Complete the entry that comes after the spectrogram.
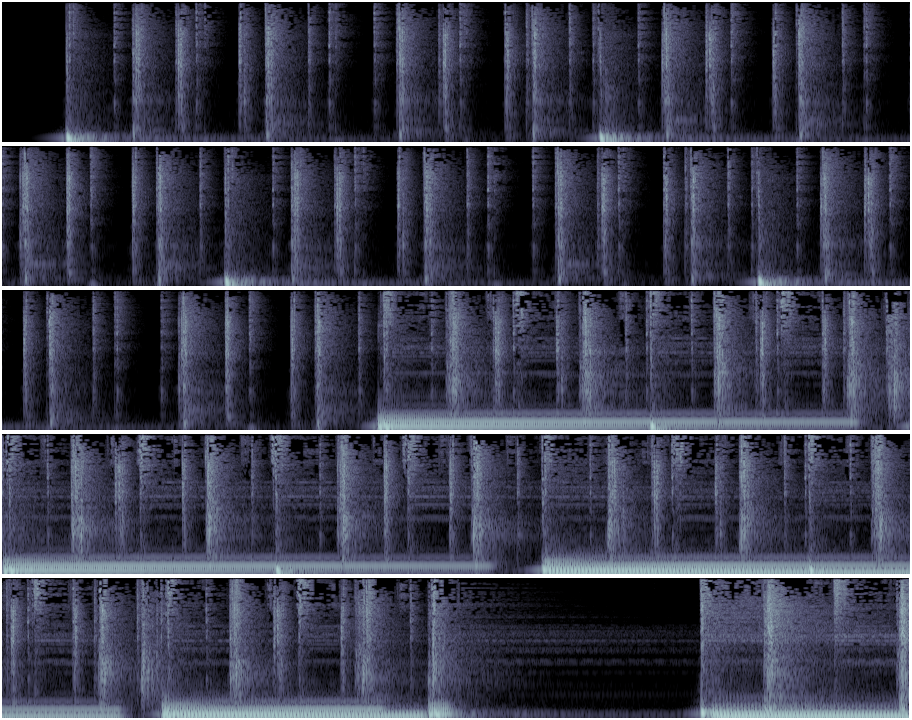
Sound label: Drums and Bass Mix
